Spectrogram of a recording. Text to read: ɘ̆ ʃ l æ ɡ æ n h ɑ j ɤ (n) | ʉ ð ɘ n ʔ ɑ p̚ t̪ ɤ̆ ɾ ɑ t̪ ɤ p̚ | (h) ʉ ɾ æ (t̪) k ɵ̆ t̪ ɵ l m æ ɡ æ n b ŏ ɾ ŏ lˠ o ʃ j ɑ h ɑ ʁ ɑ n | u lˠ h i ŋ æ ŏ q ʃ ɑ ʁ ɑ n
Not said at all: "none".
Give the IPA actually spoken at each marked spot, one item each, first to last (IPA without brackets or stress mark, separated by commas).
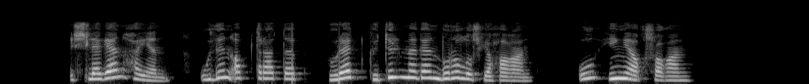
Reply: n, h, t̪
